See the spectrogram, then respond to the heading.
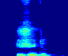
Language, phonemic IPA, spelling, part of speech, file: French, /ʒyd/, Jude, proper noun, LL-Q150 (fra)-Jude.wav
- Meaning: Jude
